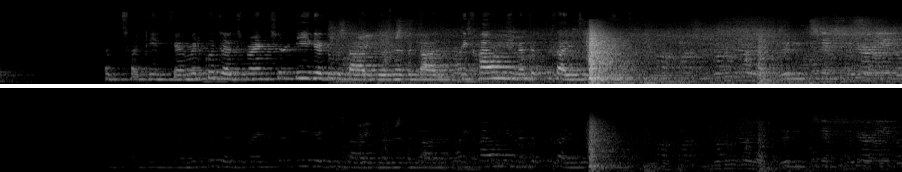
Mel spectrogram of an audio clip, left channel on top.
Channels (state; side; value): quieter; right; 22.0 dB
